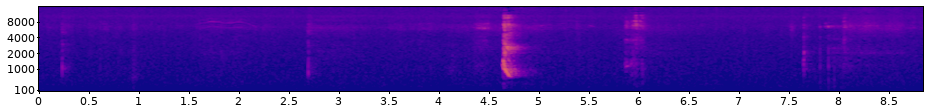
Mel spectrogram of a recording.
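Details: Hiccups: several brief, sharp, spaced hiccup sounds over about nine seconds in a quiet room.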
